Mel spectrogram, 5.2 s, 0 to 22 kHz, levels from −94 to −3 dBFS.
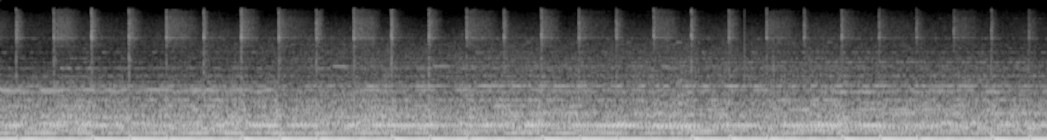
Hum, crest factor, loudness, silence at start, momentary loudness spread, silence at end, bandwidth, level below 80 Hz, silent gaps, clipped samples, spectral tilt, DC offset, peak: none; 10 dB; -25 LUFS; 0 s; 1 LU; 0 s; 16.5 kHz; -24 dBFS; none; under 0.1%; -6 dB/octave; under 0.1%; -12 dBFS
